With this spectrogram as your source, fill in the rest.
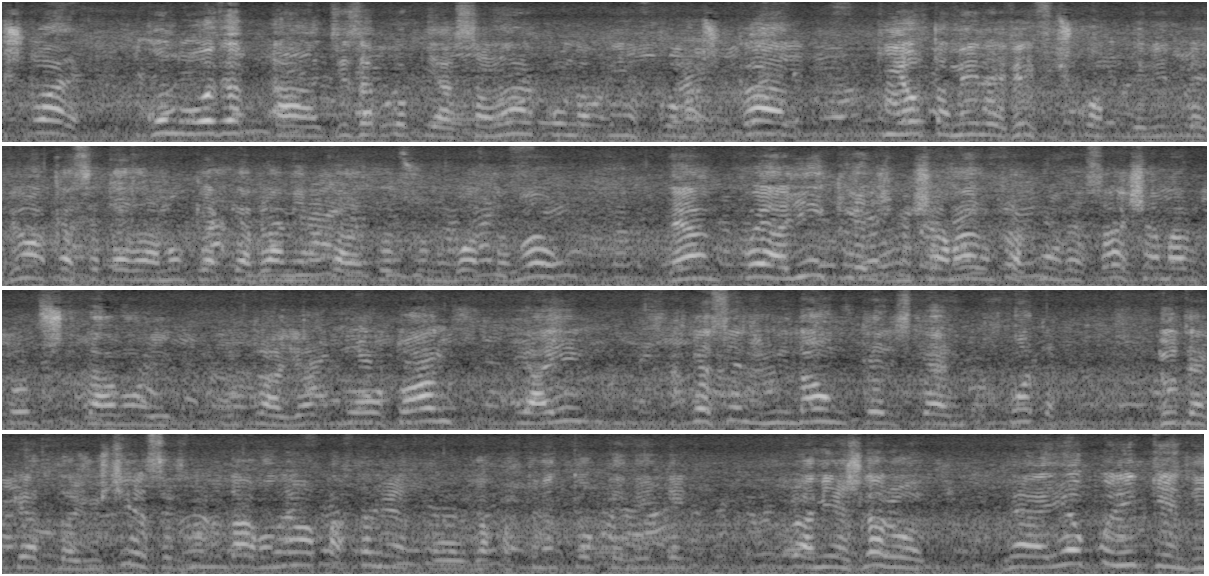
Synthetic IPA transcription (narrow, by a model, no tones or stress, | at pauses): iʃt̪ɔɾjɐ | kwɐ̃nd̪ʊovɪɐɐd͡ʒɪzapɾopɾiasɐ̃w̃lakwɐ̃nd̪ʊakĩɲɐfi̥kowmaʃu̥kad̪ɐkɪewt̪ɐ̃mbẽj̃levejfiʃkõt̪ɐd̪elit̪ɾʊleveũw̃ɐkasẽt̪ad̪ɐnɐmɐ̃w̃kɛɾkebɾaɾmĩɲɐkazɐt̪od̪ʊsenɐ̃bɔt̪ɐnɐ̃w̃ | nɛfojalĩkɪelɪzmɪʃamaɾɐ̃w̃pɾɐkõveɾsaɾʃamaɾɐ̃w̃t̪od̪ʊzʊ̥skɪd̪avɐ̃w̃ai | nʊt̪ɾaʒɛt̪ʊd̪ʊawt̪ɔnomʊ | ɪai | poɾkesɪelɪzmɐ̃d̪aṽw̃ʊkɪelɪskɛɾẽj̃poɾkõnt̪ɐ | d̪ʊd̪ekɾɛt̪ʊd̪ɐʒuʃt͡ʃisɐelɪznmɪ̃m̃ɐ̃nd̪avɐ̃nẽj̃apaɾt̪amẽnt̪ʊoapaɾt̪amẽnt̪kewpẽd̪ẽjd̪ẽj̪ | pɾɐmĩɲɐzɡaɾot̪ɐ̥s | nɛiewpʊɾĩt̪ẽnd̪i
